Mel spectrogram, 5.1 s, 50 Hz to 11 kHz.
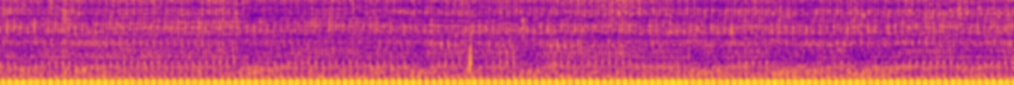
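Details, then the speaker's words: New Facet red top electric fuel pump on a TVR wedge V8, mounted under the bonnet near the carburetor: a steady, quiet low hum with no rattle or surging after priming. The regulator holds 4 psi, and the pump runs normally. "yes bloody excellent what a result it's humming away quietly the pressure"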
